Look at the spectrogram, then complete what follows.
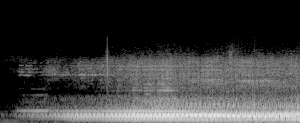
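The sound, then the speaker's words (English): A car engine rumbles, swelling from quiet to a steady, throaty idle-like drone that holds for several seconds with no voices, as a car carrying two men pulls to a stop in front of a house in East Baltimore. “Two men were riding in a car which was pulling to a stop in front of a house in East Baltimore.”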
